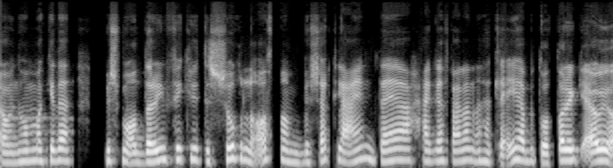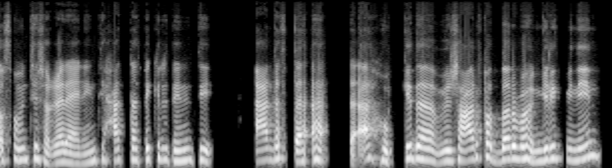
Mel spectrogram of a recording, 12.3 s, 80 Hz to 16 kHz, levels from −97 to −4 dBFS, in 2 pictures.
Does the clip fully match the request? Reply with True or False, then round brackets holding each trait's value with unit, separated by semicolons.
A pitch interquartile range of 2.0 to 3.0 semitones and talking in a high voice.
True (2.4 semitones; 200 Hz)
